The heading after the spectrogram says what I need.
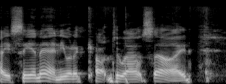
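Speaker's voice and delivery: mock half-yell. Recounting watching the news coverage, retelling screaming at the TV. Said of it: "I was screaming at the television".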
